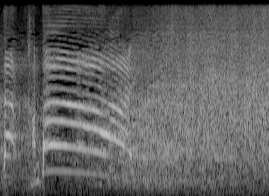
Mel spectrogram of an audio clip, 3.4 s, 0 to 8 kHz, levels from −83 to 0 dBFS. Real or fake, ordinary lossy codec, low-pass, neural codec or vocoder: real; none; 7.2 kHz; none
